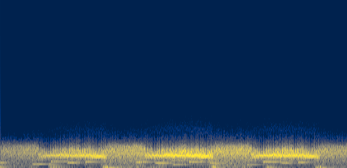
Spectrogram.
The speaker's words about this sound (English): Then the static came to a roar.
